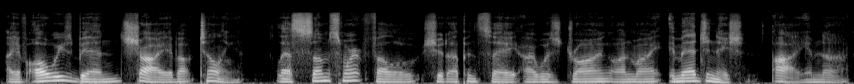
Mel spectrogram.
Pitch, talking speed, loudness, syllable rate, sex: 125 Hz, 175 wpm, -19 LUFS, 4.3 syllables/s, male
